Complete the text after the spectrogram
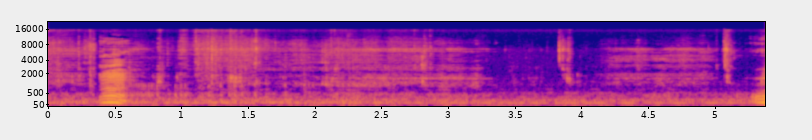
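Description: Paper wrapping rustles and crinkles.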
